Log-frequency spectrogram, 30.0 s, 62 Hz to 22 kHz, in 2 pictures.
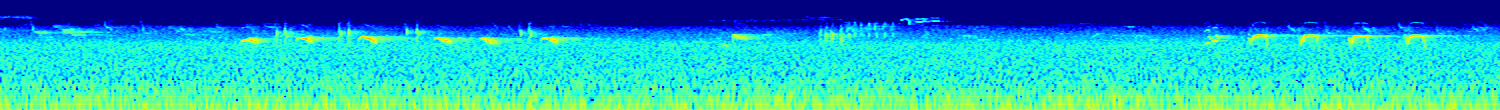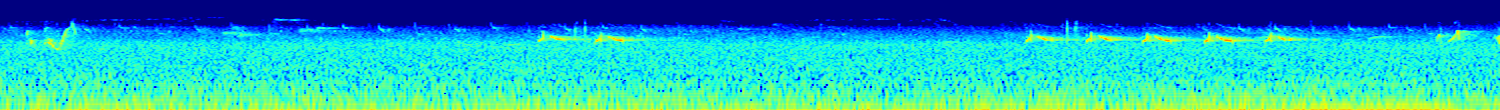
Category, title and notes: Soundscapes > Nature
Dawn chorus recorded in late March in the Romanche Valley, near Le Bourg-d'Oisans in the Isère Alps. The main featured bird is a song thrush. Also heard are the nearby Romanche and Vénéon rivers. Recorded using a pair of Sennheiser MKH8040s in ORTF arrangement.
